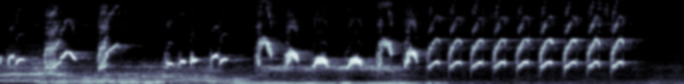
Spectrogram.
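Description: A leafbird sings a rich, varied string of whistles and slurred notes, ending in a fast run of about twelve repeated chirps, over a low steady hum.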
